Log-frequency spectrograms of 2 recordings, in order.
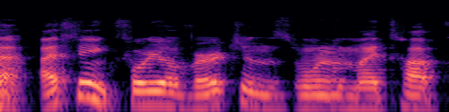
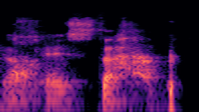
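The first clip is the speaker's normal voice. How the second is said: whispered, softer, a tired plea; worn-out dad whispering stop; weary whisper; 4 semitones lower, 5 dB quieter, slower than usual. Retold or imitated. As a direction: hush the kid who keeps the joke going. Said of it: "and I'm like".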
